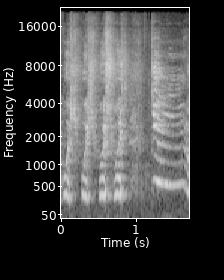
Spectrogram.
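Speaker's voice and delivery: high giggly wish-wish chime; magic sound effect. Retold or imitated. Describing the finale to a friend, mouths a high magic chime while laughing.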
